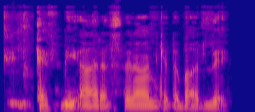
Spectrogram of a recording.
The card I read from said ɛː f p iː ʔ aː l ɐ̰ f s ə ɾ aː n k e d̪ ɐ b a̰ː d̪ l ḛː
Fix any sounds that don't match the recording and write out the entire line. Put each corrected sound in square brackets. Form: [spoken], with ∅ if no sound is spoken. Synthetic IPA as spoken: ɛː f [b] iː ʔ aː [ɾ] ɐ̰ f s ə ɾ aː n k e [t̪] ɐ b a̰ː d̪ l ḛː

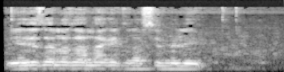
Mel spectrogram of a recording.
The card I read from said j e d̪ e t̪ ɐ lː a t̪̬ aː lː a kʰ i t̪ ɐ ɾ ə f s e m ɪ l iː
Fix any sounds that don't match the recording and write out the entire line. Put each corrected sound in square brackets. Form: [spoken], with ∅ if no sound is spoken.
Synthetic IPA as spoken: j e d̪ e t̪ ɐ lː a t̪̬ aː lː a [k] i t̪ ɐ ɾ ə f s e m ɪ l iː

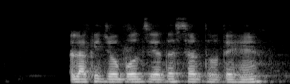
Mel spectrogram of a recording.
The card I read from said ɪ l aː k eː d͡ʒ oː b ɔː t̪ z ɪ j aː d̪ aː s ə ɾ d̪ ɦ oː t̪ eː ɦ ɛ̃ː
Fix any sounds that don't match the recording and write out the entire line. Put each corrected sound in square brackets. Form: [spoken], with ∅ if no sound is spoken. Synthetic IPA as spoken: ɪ l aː k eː d͡ʒ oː b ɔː t̪ z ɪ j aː d̪ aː s ə ɾ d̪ ɦ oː t̪ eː ɦ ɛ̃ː

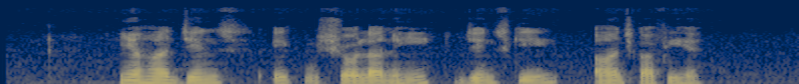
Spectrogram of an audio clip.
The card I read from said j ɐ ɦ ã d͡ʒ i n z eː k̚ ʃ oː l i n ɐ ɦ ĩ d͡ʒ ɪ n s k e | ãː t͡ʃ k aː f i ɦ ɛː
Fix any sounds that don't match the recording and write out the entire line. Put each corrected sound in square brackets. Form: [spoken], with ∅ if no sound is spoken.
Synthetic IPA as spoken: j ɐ ɦ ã d͡ʒ [ɪ] n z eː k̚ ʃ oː l [a] n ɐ ɦ ĩ d͡ʒ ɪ n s k [i] | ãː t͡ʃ k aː f i ɦ ɛː

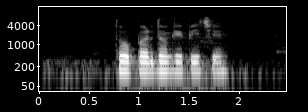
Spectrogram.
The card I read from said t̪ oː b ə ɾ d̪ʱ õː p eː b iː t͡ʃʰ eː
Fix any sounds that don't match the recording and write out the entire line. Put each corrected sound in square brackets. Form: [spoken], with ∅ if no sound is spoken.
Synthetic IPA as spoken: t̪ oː [p] ə ɾ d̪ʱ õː [k] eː [p] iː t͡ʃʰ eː

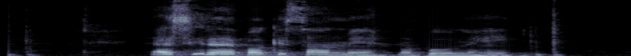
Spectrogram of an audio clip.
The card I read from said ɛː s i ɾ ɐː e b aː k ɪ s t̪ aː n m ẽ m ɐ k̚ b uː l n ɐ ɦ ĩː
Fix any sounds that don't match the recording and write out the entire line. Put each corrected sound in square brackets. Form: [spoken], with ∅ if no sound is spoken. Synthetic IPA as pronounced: ɛː s i ɾ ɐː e [p] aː k ɪ s t̪ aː n m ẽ m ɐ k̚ b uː l n ɐ ɦ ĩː

